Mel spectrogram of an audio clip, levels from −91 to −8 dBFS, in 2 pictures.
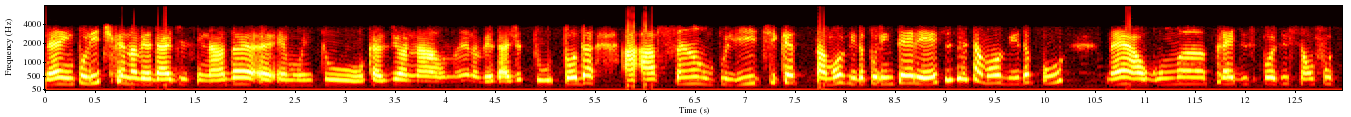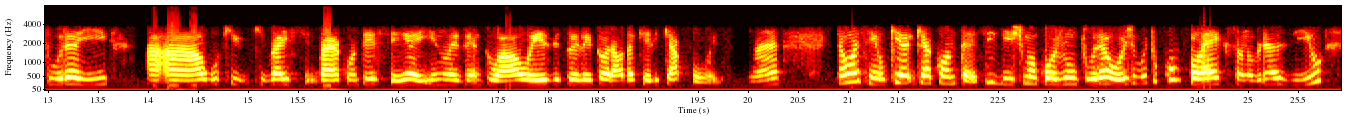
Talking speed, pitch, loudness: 145 wpm, 235 Hz, -17 LUFS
